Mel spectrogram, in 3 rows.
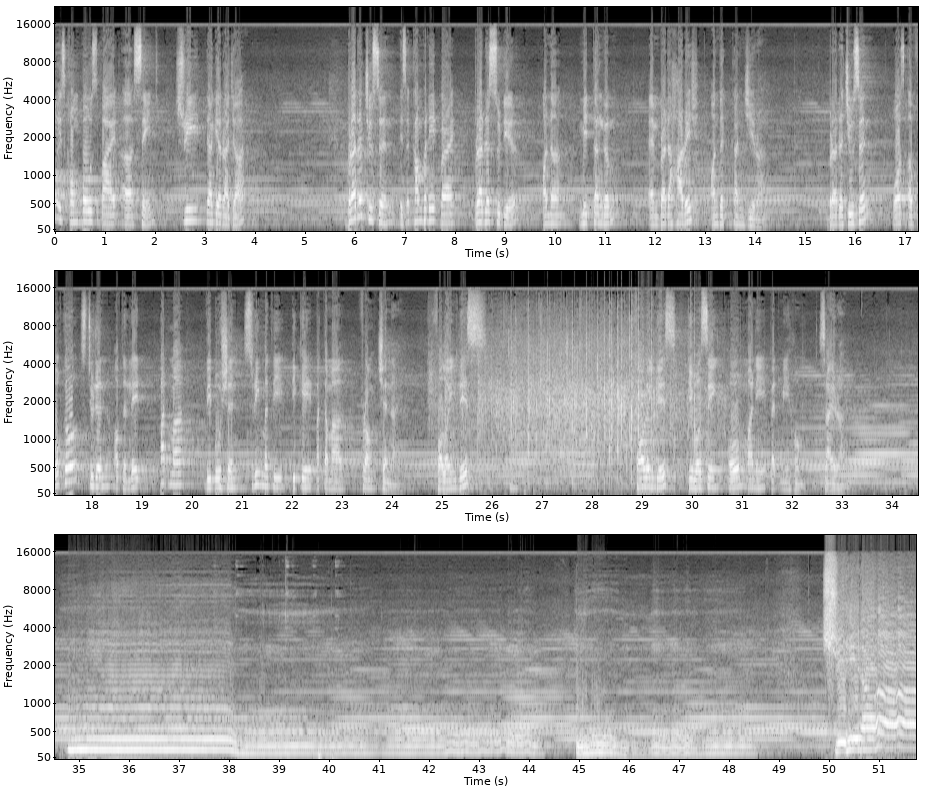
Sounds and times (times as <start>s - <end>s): Speech: 0.0s - 3.8s, 5.9s - 11.2s, 15.5s - 24.2s, 24.9s - 25.8s, 28.8s - 33.2s
Music: 0.0s - 51.7s.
